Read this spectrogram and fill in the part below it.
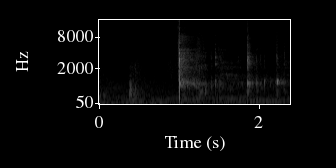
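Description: A jar lid is twisted open with a click.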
